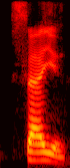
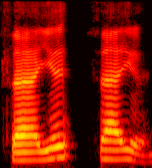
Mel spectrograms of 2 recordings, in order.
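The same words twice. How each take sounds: First: "Saya" with a clean s, tongue pulled back inside; correct s. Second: "Saya" with s lisped as th, tongue sticking out; slushy lisp. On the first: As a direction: say "Saya" with a crisp s and the tongue behind the teeth. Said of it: "Guna makhraj huruf sin". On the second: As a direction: say "saya" with the tongue between the teeth. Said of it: "dia pelat S". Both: Shown as a demonstration.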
